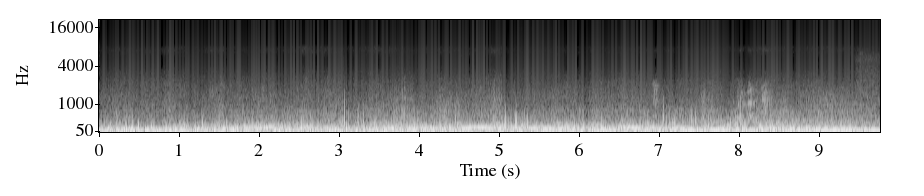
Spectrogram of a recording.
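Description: Wind buffeting the microphone of a camera mounted outside a vehicle, over a steady low engine rumble, as the vehicle drives slowly onto a car ferry.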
